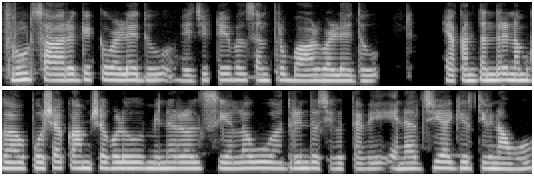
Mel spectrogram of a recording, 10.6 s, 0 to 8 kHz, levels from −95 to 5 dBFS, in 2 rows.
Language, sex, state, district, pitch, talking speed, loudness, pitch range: Kannada, female, Karnataka, Raichur, 215 Hz, 60 wpm, -15 LUFS, 205-220 Hz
